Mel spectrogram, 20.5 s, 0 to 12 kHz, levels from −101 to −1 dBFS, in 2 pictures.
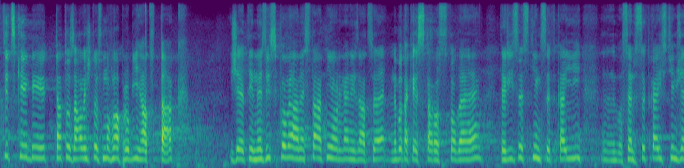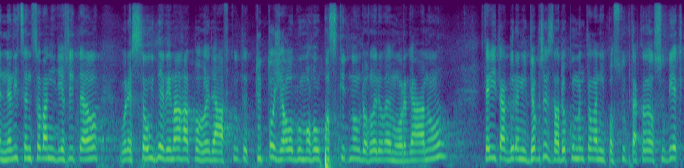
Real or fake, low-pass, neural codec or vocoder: fake; 10.8 kHz; codec, 44.1 kHz, 2.6 kbps, SNAC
